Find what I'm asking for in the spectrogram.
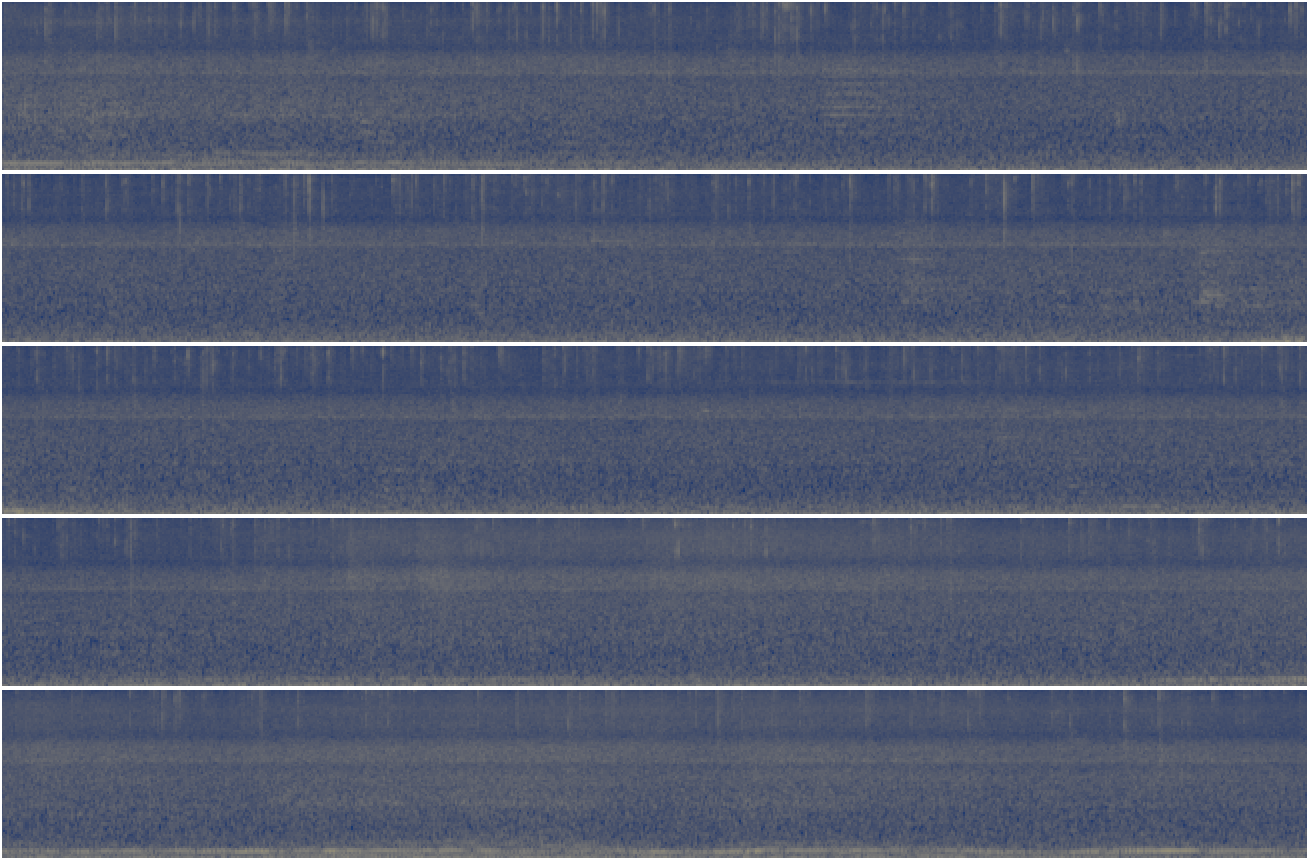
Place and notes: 安祥公園, Da’an Dist., Taipei City - in the Park
in the Park, Bird calls, Raindrop sound, Thunder, Thunderstorm coming to an end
